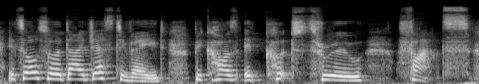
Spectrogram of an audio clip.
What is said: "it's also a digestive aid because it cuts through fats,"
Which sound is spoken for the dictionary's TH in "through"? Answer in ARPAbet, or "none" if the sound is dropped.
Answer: TH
